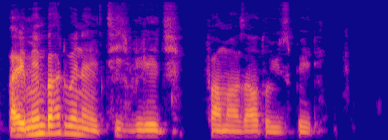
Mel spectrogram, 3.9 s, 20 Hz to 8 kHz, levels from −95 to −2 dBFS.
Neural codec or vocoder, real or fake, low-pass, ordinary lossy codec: none; real; none; none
